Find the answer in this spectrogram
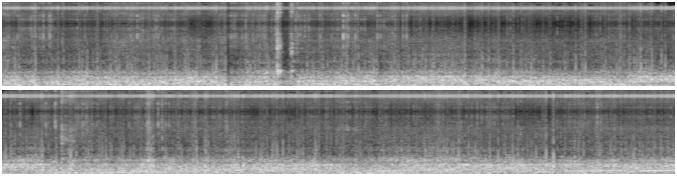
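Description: Mitsubishi Lancer Evolution rally car's engine and drivetrain running hard at speed, heard loud from inside the cabin, with a sharp knock about three seconds in and the engine revving up near the end.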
